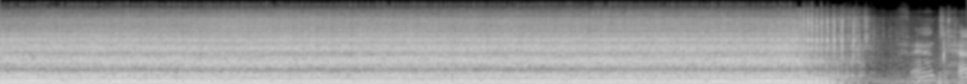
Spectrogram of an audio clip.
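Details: Mower built from two broken mowers by engine swap with quick carburetor clean, running with no air filter fitted: even, steady small-engine drone with a regular beat, no misses or knocks, then cuts off cleanly; runs healthy.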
